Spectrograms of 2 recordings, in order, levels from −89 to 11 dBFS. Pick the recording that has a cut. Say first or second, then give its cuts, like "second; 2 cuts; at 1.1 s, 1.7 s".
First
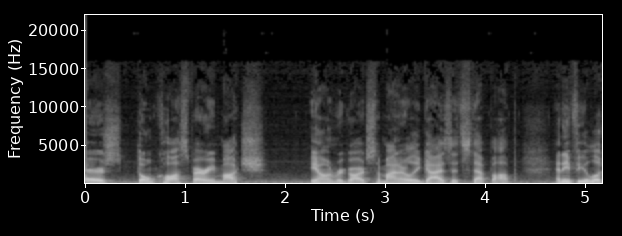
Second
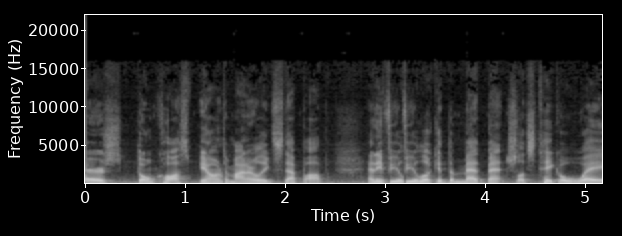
second; 5 cuts; at 1.0 s, 1.4 s, 1.9 s, 3.2 s, 3.9 s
